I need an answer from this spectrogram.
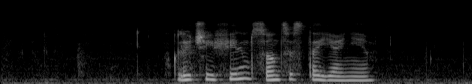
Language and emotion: Russian, neutral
